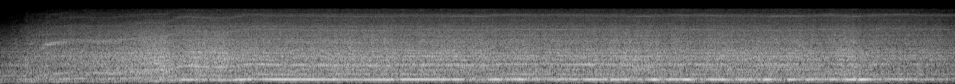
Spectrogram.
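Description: A blender motor whirs up and settles into a steady, loud churning whine, pureeing strawberries and fresh mint in an industrial kitchen space, with a slightly wavering pitch throughout, with no one speaking.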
